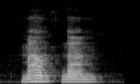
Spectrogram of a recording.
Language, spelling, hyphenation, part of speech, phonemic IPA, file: Dutch, maandnaam, maand‧naam, noun, /ˈmaːndnaːm/, Nl-maandnaam.ogg
- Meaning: month name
